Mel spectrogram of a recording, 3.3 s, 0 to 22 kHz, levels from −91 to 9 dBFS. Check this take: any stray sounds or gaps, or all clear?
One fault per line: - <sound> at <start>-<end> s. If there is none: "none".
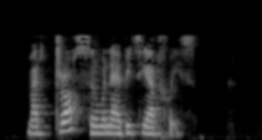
none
